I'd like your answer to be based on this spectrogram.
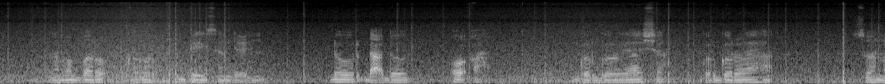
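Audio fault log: No fault is present in the signal; the speech sits about 9 dB above the room noise throughout, with nothing in the chain disturbing it.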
